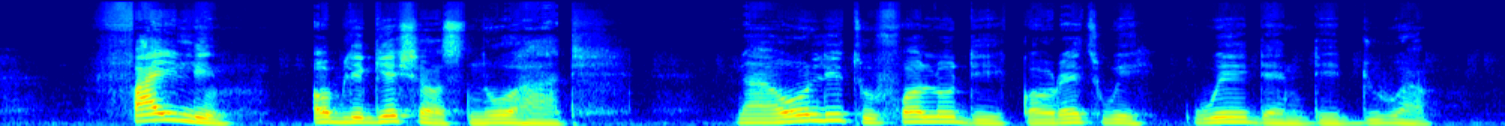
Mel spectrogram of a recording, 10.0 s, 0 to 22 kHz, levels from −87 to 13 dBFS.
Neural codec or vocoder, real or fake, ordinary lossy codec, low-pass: none; real; none; none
